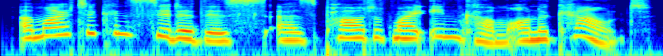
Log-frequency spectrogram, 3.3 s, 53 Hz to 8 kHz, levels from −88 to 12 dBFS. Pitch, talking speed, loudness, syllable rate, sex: 255 Hz, 215 wpm, -17 LUFS, 5.5 syllables/s, female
